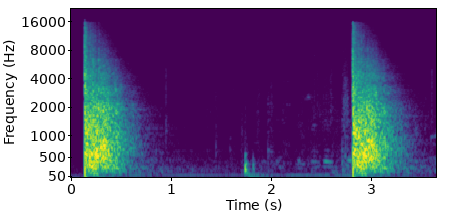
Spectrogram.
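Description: Two loud, sharp gunshots ring out a few seconds apart at a shooting range during a shooting competition in Mytishchi, Russia, each with a decaying echo, and a faint clatter in between.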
